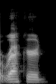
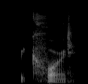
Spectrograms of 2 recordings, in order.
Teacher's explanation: You see another common example is like record versus record, where with record, the noun, you stress the first syllable, record, and then with record, the verb, you stress the second syllable.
